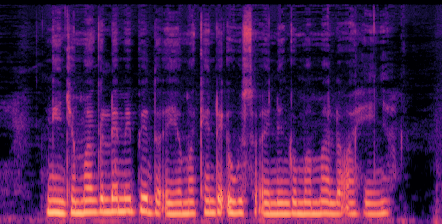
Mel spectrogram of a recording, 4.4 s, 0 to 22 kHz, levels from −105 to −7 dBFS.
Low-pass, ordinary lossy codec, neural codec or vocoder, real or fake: 19.8 kHz; Opus, 64 kbps; vocoder, 48 kHz, 128 mel bands, Vocos; fake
